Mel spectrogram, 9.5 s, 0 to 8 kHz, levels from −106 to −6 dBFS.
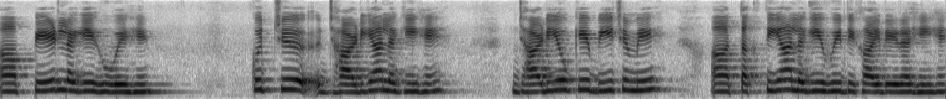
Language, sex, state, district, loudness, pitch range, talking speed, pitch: Hindi, female, Uttar Pradesh, Jalaun, -16 LUFS, 230-280 Hz, 135 wpm, 250 Hz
